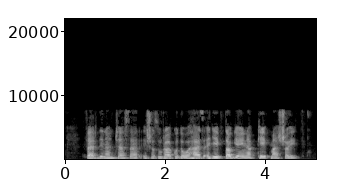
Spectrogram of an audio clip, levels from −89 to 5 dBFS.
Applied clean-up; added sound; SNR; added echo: none; none; none; none.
